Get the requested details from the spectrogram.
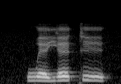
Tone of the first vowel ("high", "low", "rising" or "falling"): low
